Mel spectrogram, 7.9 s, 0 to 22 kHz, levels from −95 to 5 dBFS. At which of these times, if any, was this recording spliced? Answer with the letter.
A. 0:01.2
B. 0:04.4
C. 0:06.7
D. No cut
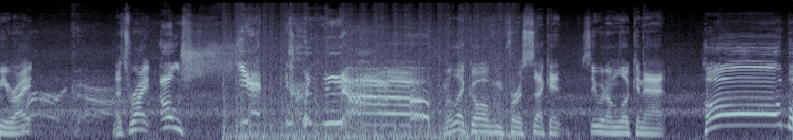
B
